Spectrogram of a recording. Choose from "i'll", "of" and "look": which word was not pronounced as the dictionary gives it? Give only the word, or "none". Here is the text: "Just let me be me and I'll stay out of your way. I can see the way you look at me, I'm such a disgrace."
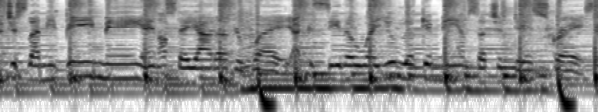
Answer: none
